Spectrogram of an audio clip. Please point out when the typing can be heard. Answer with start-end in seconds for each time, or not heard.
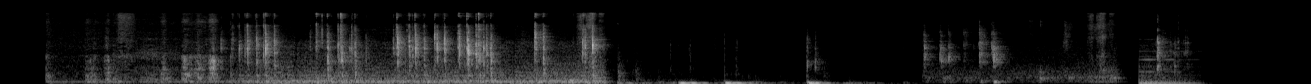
2.2-12.0.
